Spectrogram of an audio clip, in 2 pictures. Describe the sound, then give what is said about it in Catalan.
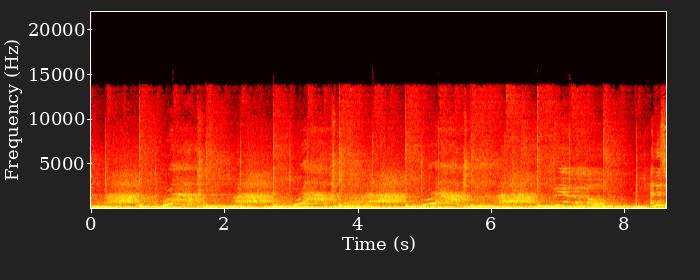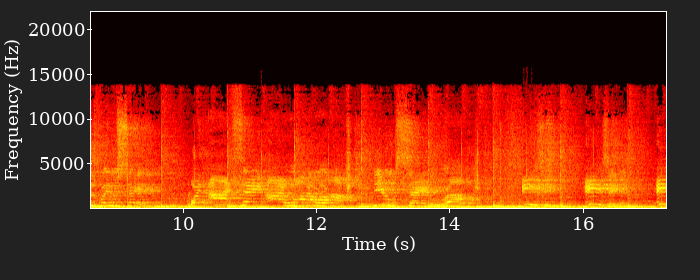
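A large crowd at Hammersmith shouts the single word "Rock!" in loud, rhythmic unison, the chant repeating roughly every second before dissolving into a dense, overlapping roar of yelling voices. “No problem, 'cause for the past 2 years I've been trying to get you to say I like it, and I found that some of you people were too messed up to say 3 words, so now you only gotta say 1 word. Rock!”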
